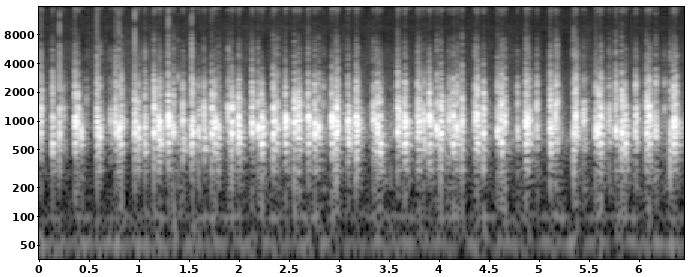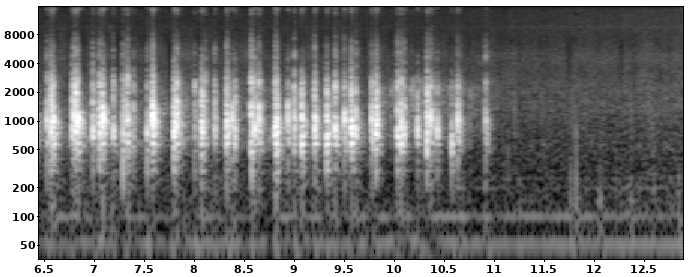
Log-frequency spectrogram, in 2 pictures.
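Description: Fast, even hand percussion, several strokes a second, in a film song's soundtrack. It stops abruptly about eleven seconds in, leaving a low soundtrack hum.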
